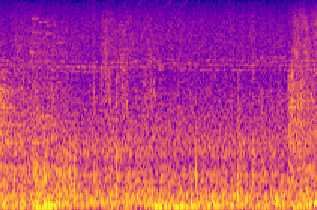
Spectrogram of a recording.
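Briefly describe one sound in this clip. Energy shots fire in rapid bursts.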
